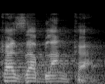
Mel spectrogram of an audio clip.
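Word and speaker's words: Casablanca: Ibu kotanya tulisannya Casa Belanca. Cara bacanya Kazablanka.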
